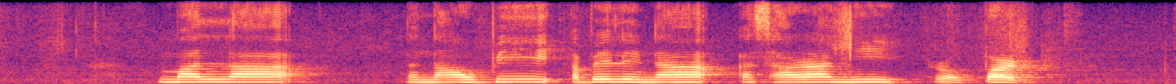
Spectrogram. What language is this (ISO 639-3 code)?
mni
